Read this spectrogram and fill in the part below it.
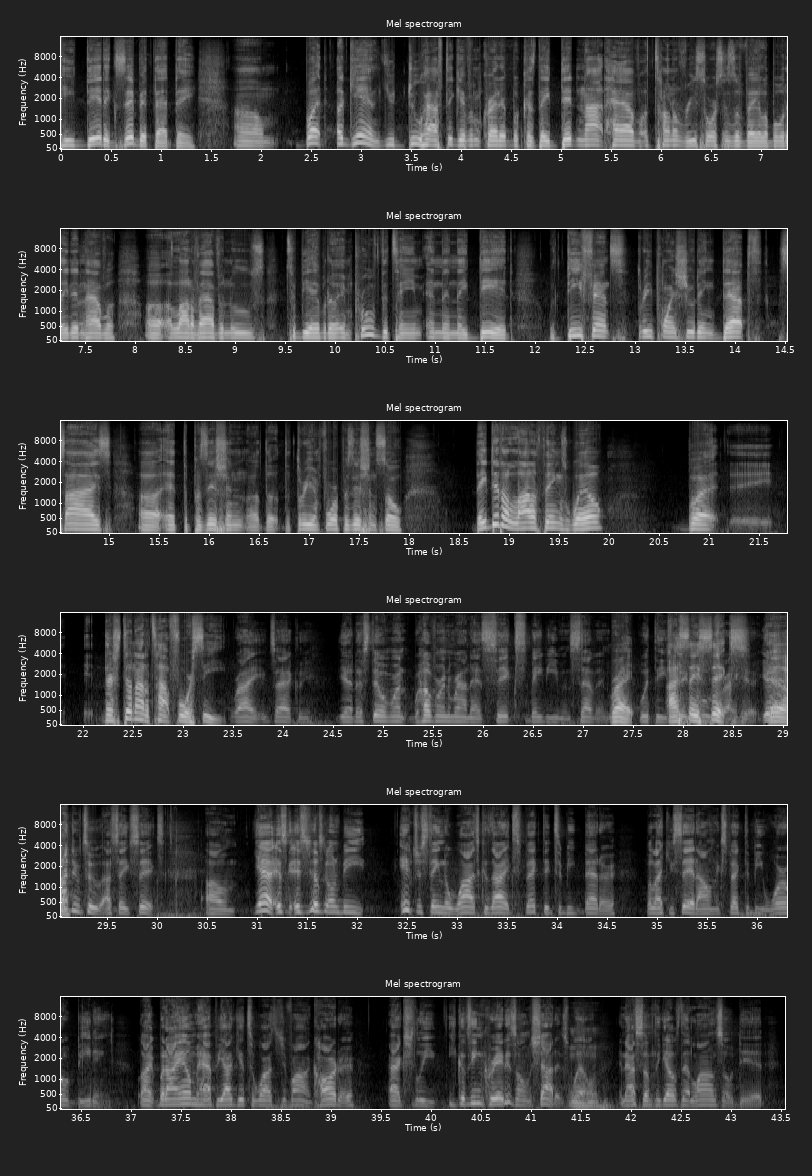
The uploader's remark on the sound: The CHGO Bulls crew are LIVE from the Legacy Club at Circa Resort & Casino!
